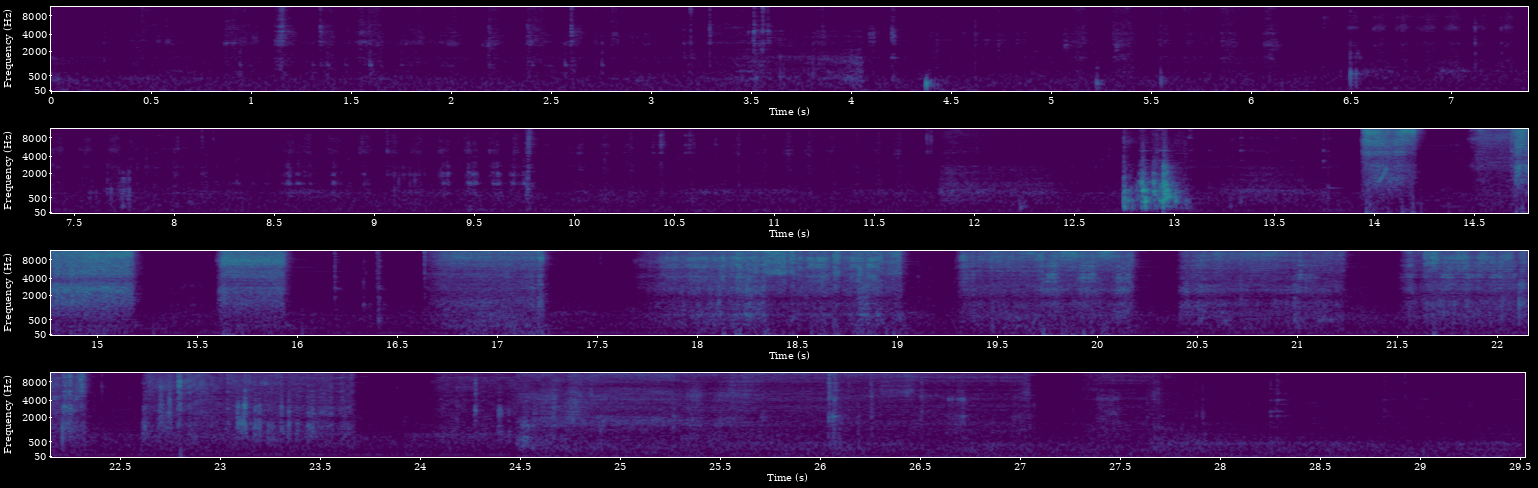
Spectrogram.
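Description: Laptop cooling fan being cleaned. First comes the light scratching of a brush over the fan and heatsink. From about halfway there are about ten loud, short hissing bursts of compressed air into the fan, each under a second and sharply cut off, followed by one longer, softer hiss.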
